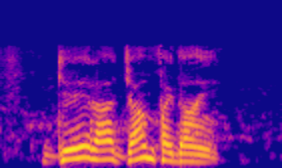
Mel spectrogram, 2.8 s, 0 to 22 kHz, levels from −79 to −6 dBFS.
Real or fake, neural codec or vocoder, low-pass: real; none; 7.2 kHz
